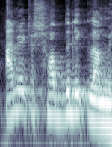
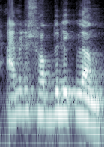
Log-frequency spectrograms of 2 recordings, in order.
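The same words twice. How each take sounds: The two takes are said the same way.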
